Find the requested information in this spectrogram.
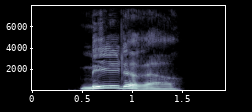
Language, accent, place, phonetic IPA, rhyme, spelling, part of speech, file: German, Germany, Berlin, [ˈmɪldəʁɐ], -ɪldəʁɐ, milderer, adjective, De-milderer.ogg
- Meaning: inflection of mild: 1. strong/mixed nominative masculine singular comparative degree 2. strong genitive/dative feminine singular comparative degree 3. strong genitive plural comparative degree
